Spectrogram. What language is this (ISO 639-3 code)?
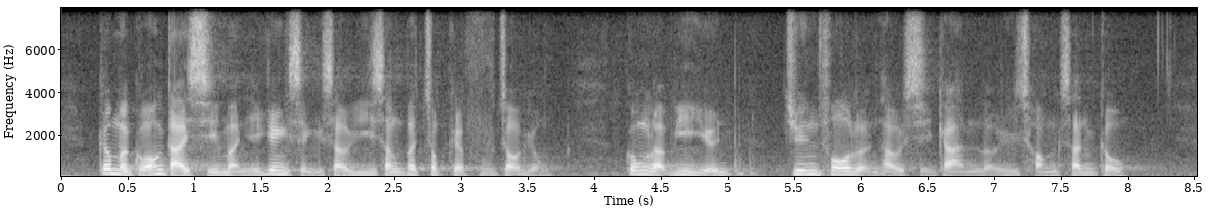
yue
